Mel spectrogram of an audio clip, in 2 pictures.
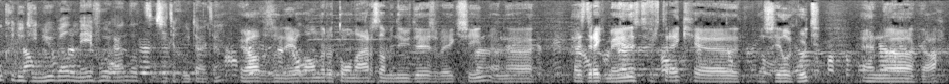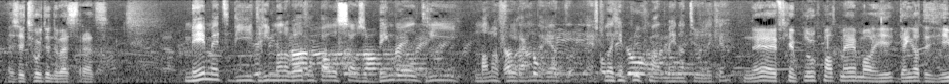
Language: Dutch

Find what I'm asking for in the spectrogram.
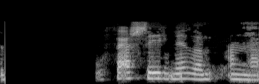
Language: Icelandic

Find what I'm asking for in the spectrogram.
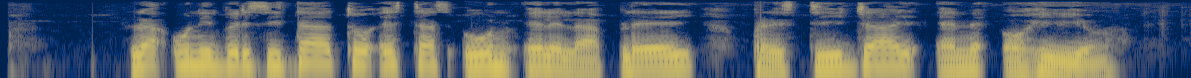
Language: Esperanto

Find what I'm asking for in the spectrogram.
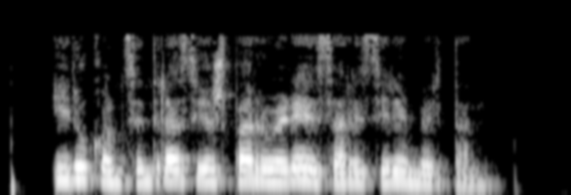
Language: Basque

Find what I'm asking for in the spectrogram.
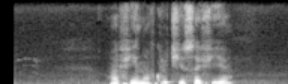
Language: Russian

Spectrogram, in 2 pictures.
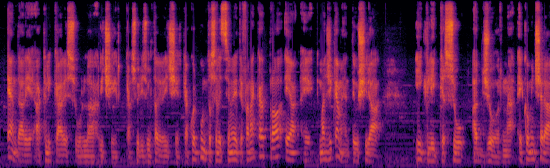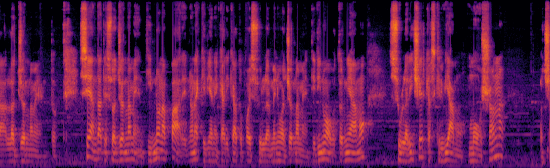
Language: Italian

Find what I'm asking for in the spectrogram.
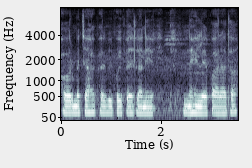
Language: Urdu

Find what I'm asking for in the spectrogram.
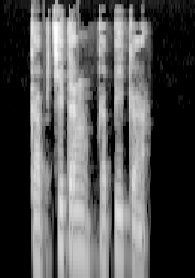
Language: Yanahuanca Pasco Quechua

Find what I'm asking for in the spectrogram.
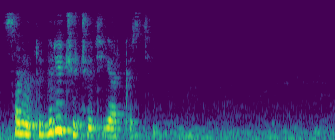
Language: Russian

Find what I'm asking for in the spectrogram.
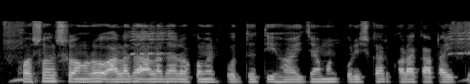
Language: Bangla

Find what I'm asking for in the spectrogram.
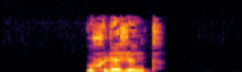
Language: Kabyle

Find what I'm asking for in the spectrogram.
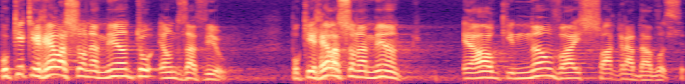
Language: Portuguese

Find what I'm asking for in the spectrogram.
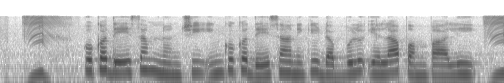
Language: Telugu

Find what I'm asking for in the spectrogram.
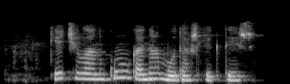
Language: Mari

